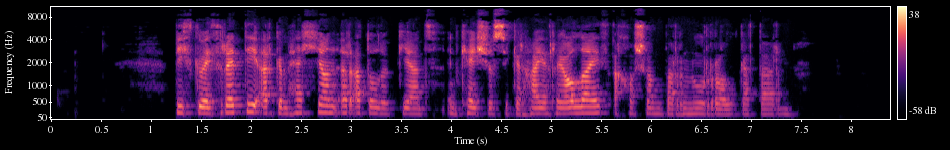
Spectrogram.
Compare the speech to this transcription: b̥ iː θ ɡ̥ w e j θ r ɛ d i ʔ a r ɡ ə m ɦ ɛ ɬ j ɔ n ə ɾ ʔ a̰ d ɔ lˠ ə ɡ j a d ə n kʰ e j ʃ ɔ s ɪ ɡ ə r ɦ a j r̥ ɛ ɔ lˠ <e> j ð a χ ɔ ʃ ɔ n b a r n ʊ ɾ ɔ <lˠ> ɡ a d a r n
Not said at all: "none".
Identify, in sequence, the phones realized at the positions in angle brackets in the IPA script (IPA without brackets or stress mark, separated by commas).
a, lˠ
